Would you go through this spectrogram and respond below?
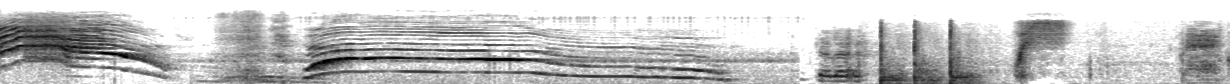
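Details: Angry domestic cats fighting, a harsh rising-and-falling yowl followed by a long sustained wail, then scuffling, thumps and noisy bursts as the fight breaks out.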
